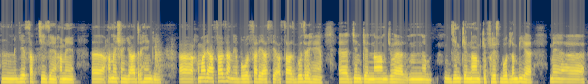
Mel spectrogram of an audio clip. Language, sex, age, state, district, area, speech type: Urdu, male, 18-30, Jammu and Kashmir, Srinagar, urban, spontaneous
